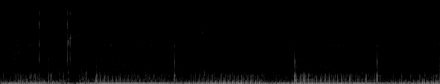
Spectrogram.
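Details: Steady throaty purring of a contented male cat as his chin is scratched, Cotswold hills at sunrise, Tascam DR-07X recorder; a close, pulsing low hum with occasional ticks and soft scratching sounds.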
